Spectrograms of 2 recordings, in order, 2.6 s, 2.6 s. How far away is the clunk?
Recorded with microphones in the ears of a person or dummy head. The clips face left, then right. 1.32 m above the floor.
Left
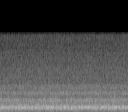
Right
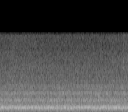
I don't hear a clunk.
